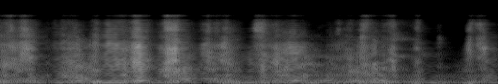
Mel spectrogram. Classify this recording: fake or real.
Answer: fake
